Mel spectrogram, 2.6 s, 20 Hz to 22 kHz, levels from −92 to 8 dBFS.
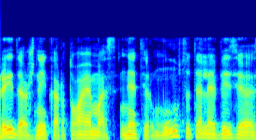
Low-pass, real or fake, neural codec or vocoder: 7.2 kHz; real; none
